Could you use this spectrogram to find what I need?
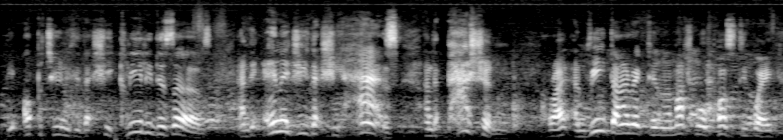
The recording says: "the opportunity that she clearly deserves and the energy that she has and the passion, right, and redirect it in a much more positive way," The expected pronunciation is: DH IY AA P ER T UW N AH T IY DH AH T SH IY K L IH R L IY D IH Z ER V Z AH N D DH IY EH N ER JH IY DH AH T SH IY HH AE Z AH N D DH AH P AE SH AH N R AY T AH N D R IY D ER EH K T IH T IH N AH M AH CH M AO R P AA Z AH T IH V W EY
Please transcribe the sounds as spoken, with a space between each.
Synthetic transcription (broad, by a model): DH IY AA P ER T UW N AH T IY DH AH T SH IY K L IH R L IY D IH Z ER V Z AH N DH IY EH N ER JH IY DH AH T SH IY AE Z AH N DH AH P AE SH AH N R AY T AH N R IY D ER EH K T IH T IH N AH M AH CH M AO R P AA Z AH T IH V W EY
